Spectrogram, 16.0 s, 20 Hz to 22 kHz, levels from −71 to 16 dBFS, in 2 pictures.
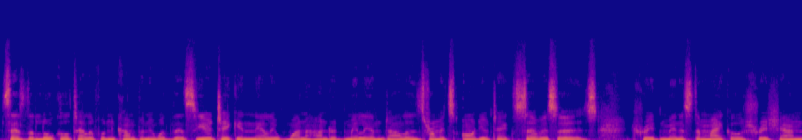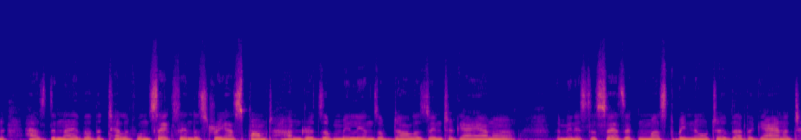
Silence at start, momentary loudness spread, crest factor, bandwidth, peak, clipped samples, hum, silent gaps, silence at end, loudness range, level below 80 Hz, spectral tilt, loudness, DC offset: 0 s; 4 LU; 14 dB; 13 kHz; -8 dBFS; under 0.1%; none; none; 0 s; 2 LU; -46 dBFS; -5.5 dB/octave; -24 LUFS; under 0.1%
